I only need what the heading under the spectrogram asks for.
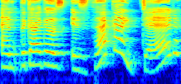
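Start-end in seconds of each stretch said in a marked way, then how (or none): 1.0-2.3 put-on unbothered tone, higher. Retelling a scene where a guy asks about a body: imitating someone super unbothered. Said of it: "super unbothered".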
